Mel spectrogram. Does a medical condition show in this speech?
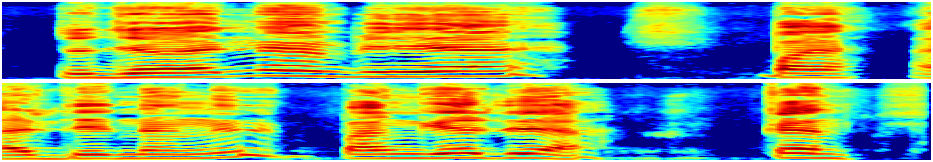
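Yes: cerebral palsy.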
